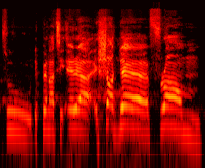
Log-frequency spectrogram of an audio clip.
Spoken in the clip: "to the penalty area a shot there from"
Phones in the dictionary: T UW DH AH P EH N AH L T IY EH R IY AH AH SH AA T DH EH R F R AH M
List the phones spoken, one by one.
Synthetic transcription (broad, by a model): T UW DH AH P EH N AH T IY EH R IY AH AH SH AA T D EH F R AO M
